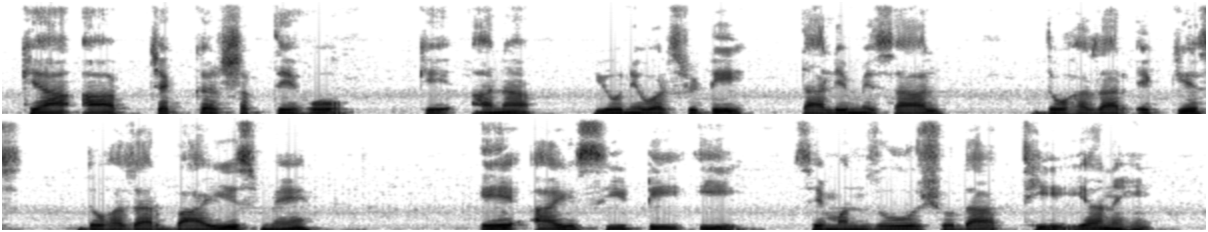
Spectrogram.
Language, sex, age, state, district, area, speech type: Urdu, male, 18-30, Telangana, Hyderabad, urban, read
